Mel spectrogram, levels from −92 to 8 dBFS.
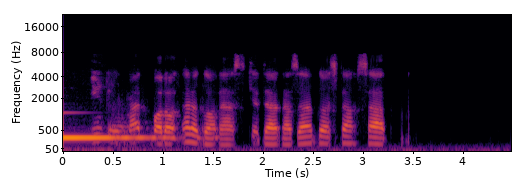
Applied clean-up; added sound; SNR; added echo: neural diffusion model UNIVERSE++.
